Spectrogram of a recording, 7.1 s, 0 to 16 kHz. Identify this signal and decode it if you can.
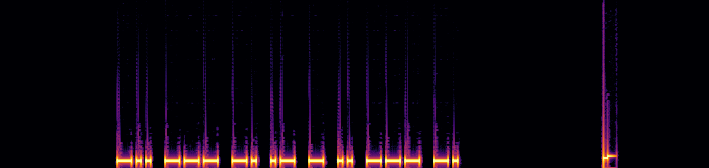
Morse code, heard as a keyed tone, about 25 wpm, 700 Hz. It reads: DONATION
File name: 8 Letter Words - First 3 Letters Given - 25wpm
